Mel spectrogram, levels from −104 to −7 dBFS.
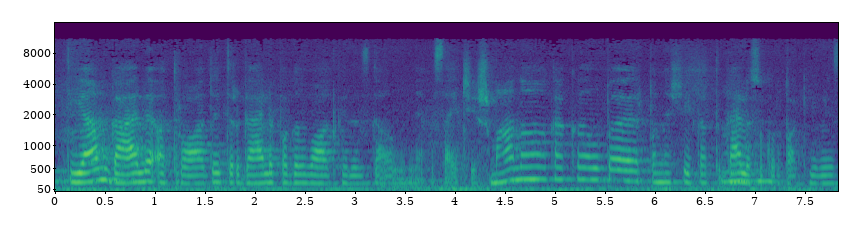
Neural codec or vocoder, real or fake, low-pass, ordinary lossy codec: autoencoder, 48 kHz, 128 numbers a frame, DAC-VAE, trained on Japanese speech; fake; 14.4 kHz; MP3, 48 kbps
